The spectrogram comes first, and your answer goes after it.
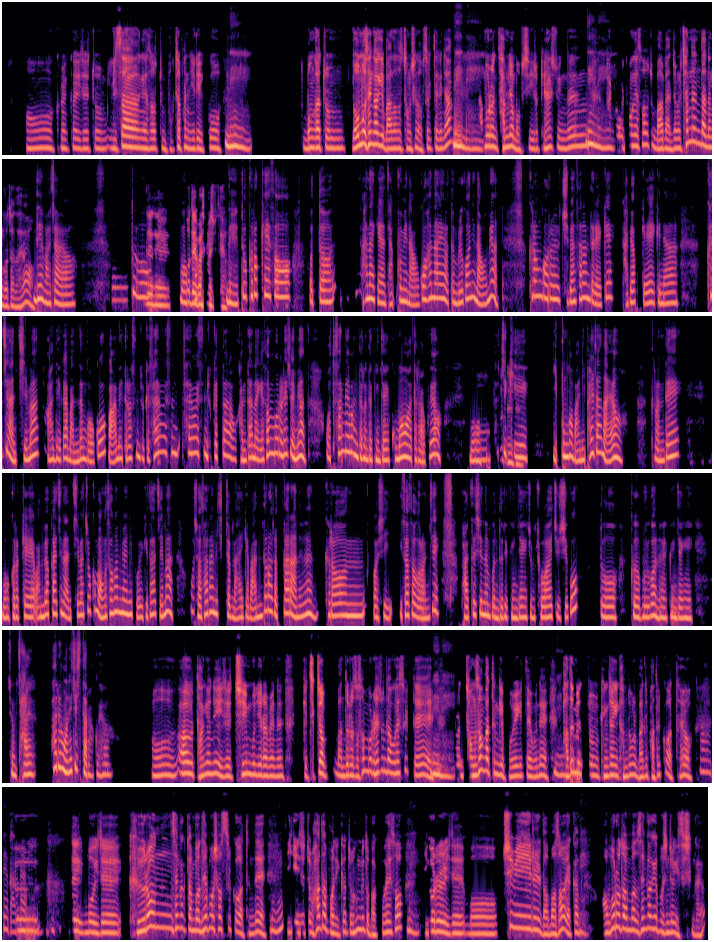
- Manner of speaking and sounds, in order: other background noise; laugh
- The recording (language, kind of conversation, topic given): Korean, podcast, 취미를 꾸준히 이어갈 수 있는 비결은 무엇인가요?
